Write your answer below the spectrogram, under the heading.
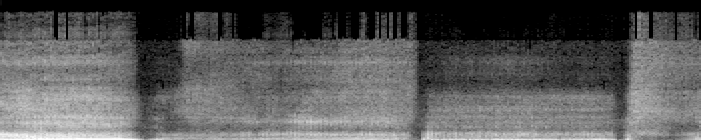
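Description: Loud low rumbling snore followed by quieter, rougher breathing noise with vibrating tone; snoring during sleep.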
